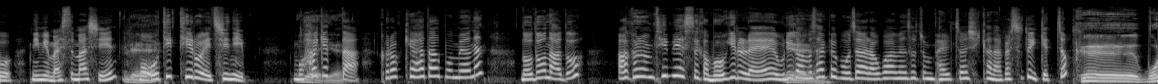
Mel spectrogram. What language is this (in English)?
Korean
